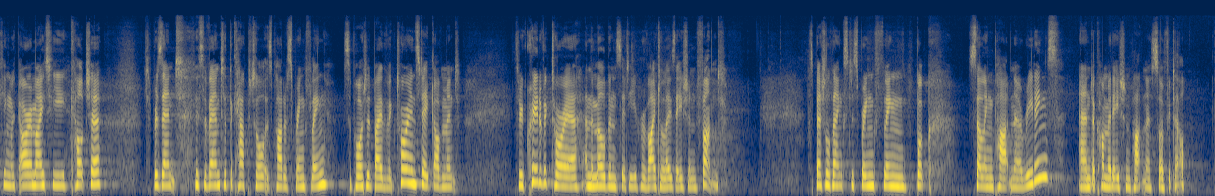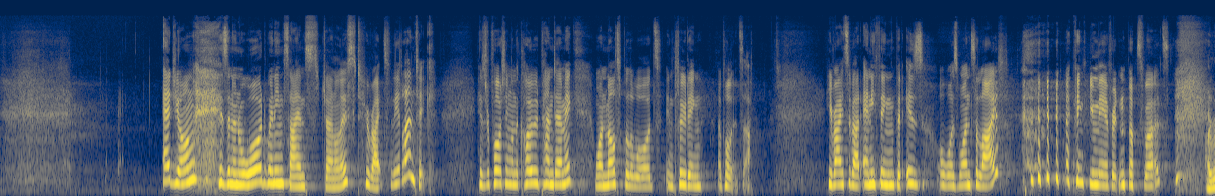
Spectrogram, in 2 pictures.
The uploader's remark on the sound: Live at The Capitol for a revelatory conversation. This event was presented in partnership with RMIT Culture. It was recorded on Saturday 14 October 2023 at The Capitol as part of Spring Fling.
